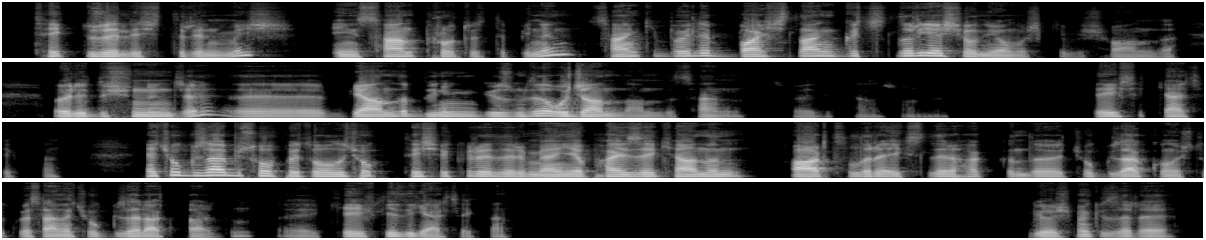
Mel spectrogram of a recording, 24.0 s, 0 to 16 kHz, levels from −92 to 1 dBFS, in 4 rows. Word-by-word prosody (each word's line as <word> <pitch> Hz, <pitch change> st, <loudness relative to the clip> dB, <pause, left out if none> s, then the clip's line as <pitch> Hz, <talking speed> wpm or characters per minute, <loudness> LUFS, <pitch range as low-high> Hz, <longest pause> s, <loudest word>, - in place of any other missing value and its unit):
tek 140 Hz, 0 st, -3 dB
düzeleştirilmiş 110 Hz, -, -1 dB, 0.2 s
insan 120 Hz, +4 st, +2 dB
prototipinin 130 Hz, -, -4 dB
sanki 135 Hz, +4 st, -2 dB
böyle 145 Hz, -4 st, -1 dB
başlangıçları 145 Hz, +5 st, +2 dB
yaşanıyormuş 105 Hz, -, +1 dB
gibi 90 Hz, +1 st, -26 dB
şu 95 Hz, -, -15 dB
anda. 90 Hz, -1 st, -15 dB, 0.4 s
Öyle 110 Hz, 0 st, +2 dB
düşününce, 125 Hz, +2 st, 0 dB
eee, 105 Hz, -, -4 dB
bir 120 Hz, -, +5 dB
anda 125 Hz, +3 st, +4 dB
benim 130 Hz, +2 st, 0 dB
gözümde 120 Hz, +2 st, -2 dB
de 155 Hz, -, +6 dB
o 135 Hz, -4 st, +6 dB
canlandı, 95 Hz, -7 st, 0 dB
sen 95 Hz, -2 st, -11 dB, 0.2 s
söyledikten 95 Hz, +1 st, -24 dB
sonra. 105 Hz, +1 st, -30 dB, 0.9 s
Değişik 120 Hz, +2 st, -3 dB
gerçekten. 105 Hz, -3 st, -7 dB, 0.4 s
Ya, 145 Hz, -, +3 dB
çok 200 Hz, +3 st, +2 dB
güzel 190 Hz, +1 st, +7 dB
bir -, -, -2 dB
sohbet 140 Hz, -5 st, +1 dB
oldu, 125 Hz, 0 st, +4 dB
çok 150 Hz, +2 st, -4 dB
teşekkür 130 Hz, +1 st, -3 dB
ederim. 115 Hz, -5 st, +2 dB
Yani 110 Hz, +1 st, +4 dB
yapay 130 Hz, +3 st, +4 dB
zekânın 120 Hz, -1 st, +2 dB, 0.2 s
artıları, 115 Hz, +2 st, +4 dB
eksileri 115 Hz, +1 st, -2 dB
hakkında 110 Hz, -2 st, -5 dB
çok 115 Hz, +1 st, -12 dB
güzel 110 Hz, +1 st, +3 dB
konuştuk 100 Hz, 0 st, -9 dB
ve -, -, -2 dB
sen 105 Hz, +1 st, 0 dB
de -, -, -1 dB
çok 110 Hz, -1 st, -9 dB
güzel 105 Hz, 0 st, 0 dB
aktardın. 100 Hz, +5 st, -5 dB, 0.2 s
Eee, 95 Hz, -1 st, -14 dB
keyifliydi 110 Hz, +2 st, -2 dB
gerçekten. 95 Hz, -3 st, -7 dB, 2.6 s
Görüşmek 105 Hz, +2 st, -3 dB
üzere. 100 Hz, -1 st, -5 dB
115 Hz, 135 wpm, -24 LUFS, 105-130 Hz, 2.6 s, güzel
